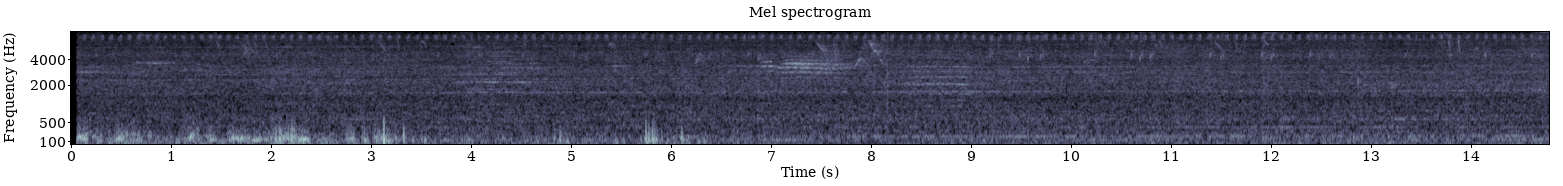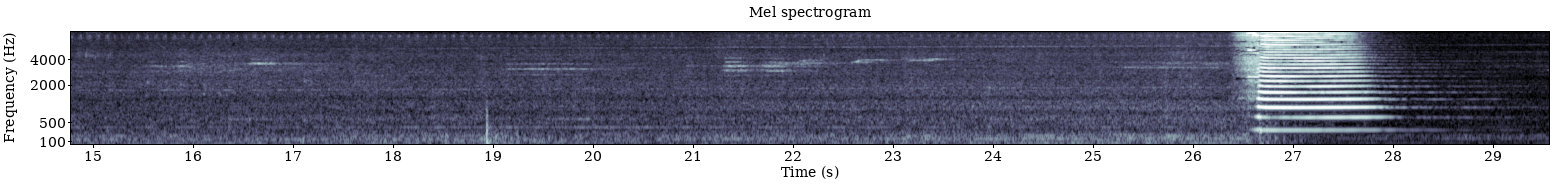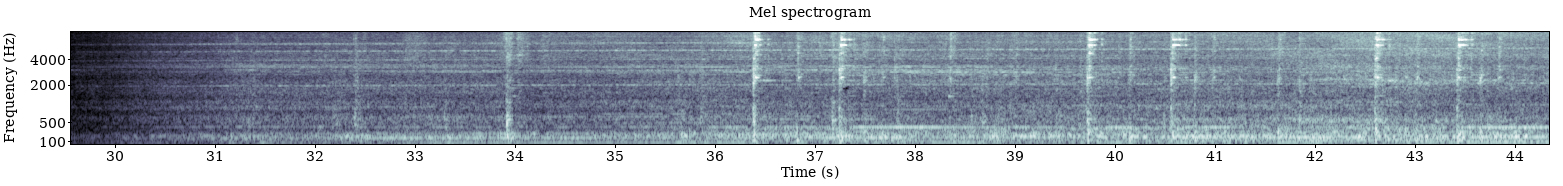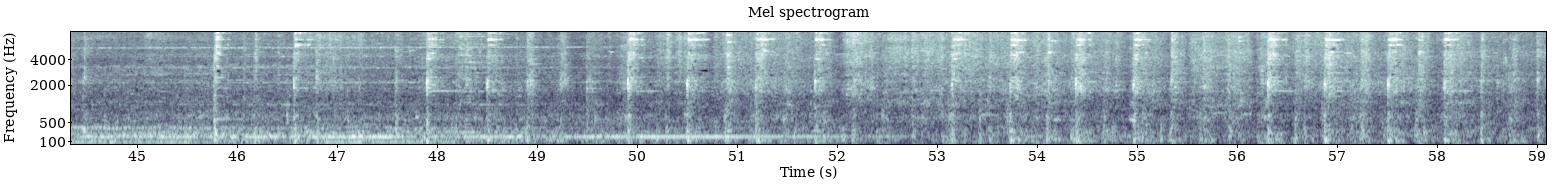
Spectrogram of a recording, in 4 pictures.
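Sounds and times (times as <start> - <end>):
electric locomotive hum: 0.1 - 59.0
wheel clicks over rail joints: 45.7 - 59.0.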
